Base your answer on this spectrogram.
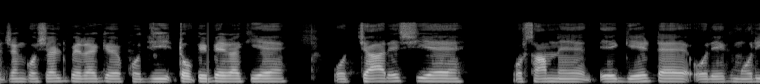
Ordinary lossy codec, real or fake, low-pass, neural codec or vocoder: none; real; 7.2 kHz; none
